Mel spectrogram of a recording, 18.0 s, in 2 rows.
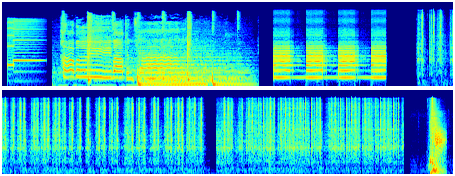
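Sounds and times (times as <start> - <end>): electronic alarm beeps: 5.4 - 7.7
typewriter keys clattering: 8.3 - 17.1.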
